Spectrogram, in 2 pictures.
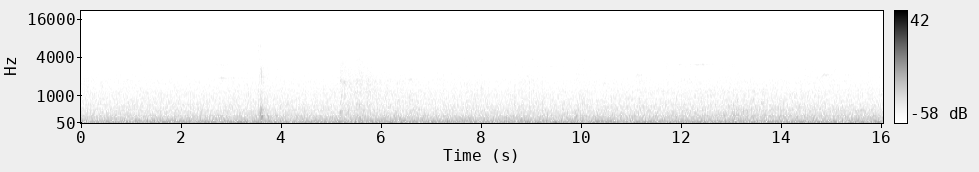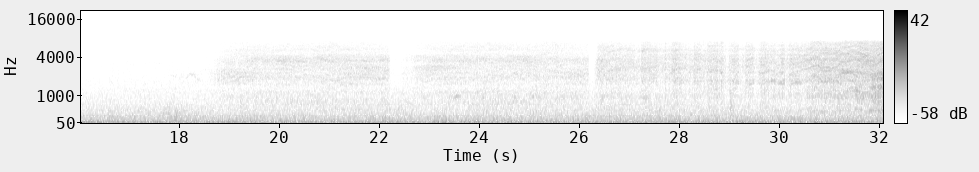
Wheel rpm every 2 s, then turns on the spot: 0, 0, 0, 0, 0, 0, 0, 0, 0, 0, 0, 0, 0, 0, 0, 0.
none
